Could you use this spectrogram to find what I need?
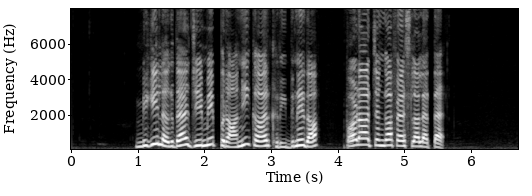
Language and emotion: Dogri, happy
